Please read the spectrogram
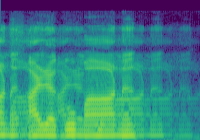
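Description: A man's preaching voice, intoned in a drawn-out, sing-song way with long syllables held on a steady pitch, fading away near the end.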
